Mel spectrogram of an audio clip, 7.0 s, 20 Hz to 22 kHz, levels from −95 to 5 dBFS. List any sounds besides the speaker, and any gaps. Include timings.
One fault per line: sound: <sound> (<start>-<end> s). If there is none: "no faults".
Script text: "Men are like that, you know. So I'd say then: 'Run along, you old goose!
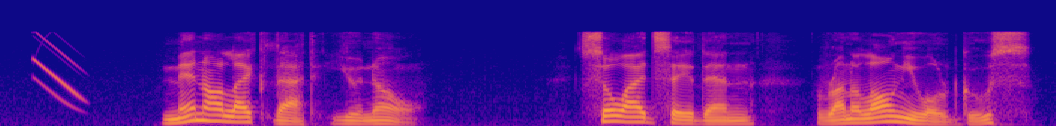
sound: chirp (0.2-0.6 s)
